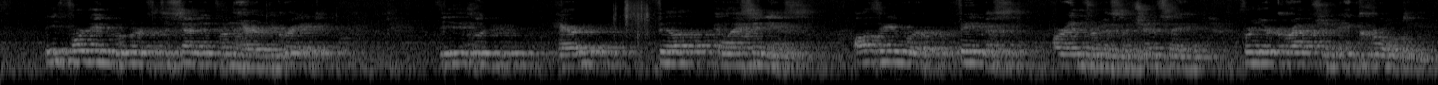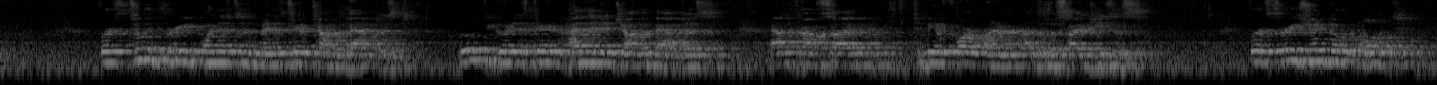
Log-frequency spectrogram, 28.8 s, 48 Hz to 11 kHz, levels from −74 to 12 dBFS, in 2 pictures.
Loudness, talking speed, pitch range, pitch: -39 LUFS, 135 wpm, 170-200 Hz, 190 Hz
